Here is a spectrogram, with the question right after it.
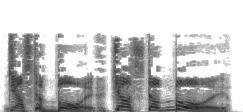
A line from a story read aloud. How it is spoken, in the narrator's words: Call said mockingly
